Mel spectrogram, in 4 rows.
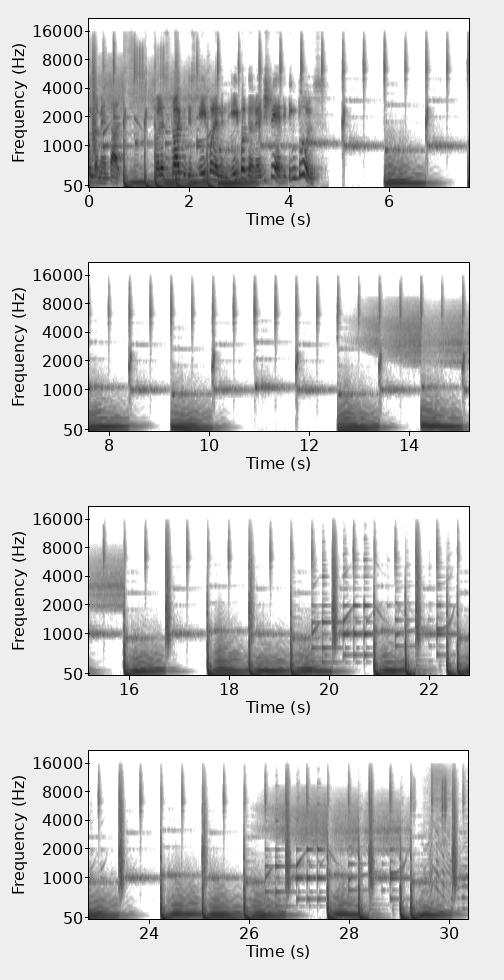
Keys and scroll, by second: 5.1 super+r, 8.4 Return, 11.6 Left, 12.9 space, 15.9 alt+F4, 17.9 p, 20.5 Return, 21.9 alt+e, 24.2 alt+a, 26.1 super+r, 28.4 Return, 30.2 Left.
